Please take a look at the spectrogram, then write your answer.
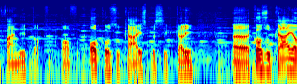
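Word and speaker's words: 小遣い: Kozukai on its own is accented actually on the ko, on the first mora.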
